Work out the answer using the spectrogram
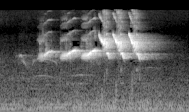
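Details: Blade-type coleiro (Double-collared seedeater) beginning to warm up, giving a single quick two-second burst of high twittering notes that rises into a brighter, buzzy climax before stopping.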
